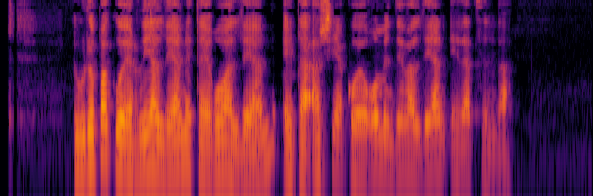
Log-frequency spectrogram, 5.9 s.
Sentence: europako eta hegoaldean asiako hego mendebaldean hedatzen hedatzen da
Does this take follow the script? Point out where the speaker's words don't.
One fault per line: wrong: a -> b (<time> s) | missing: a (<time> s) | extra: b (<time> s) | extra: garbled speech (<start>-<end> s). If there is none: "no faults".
extra: erdialdean (1.3 s)
extra: eta (2.9 s)
missing: hedatzen (5.0 s)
